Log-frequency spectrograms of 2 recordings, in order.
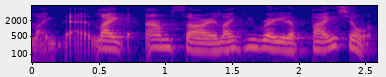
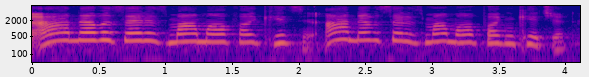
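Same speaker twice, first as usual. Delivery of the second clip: mock denial; 7 semitones higher, faster than usual. Quoting Mama Joyce's denial.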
